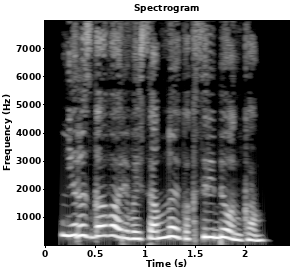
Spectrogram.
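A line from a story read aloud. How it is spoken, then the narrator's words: Sharp bark. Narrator (Russian): рявкнула Риона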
